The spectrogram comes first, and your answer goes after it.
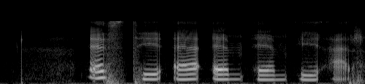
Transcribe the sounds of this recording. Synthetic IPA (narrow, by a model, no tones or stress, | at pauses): ɛst̪ʰeːʔæːʔɛmɛmeːʔæ̰ɾ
